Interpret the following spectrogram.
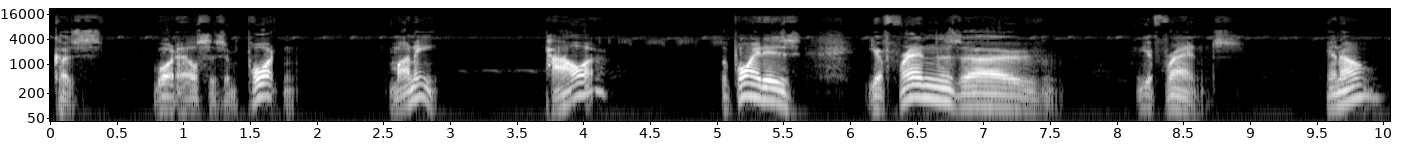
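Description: A man voicing a roguish smuggler in an audiobook, speaking bluntly and haltingly in plain colloquial words. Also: low-pitched, wildly swooping pitch, a bit bright, dry recording, pitched above the performer's own voice, exaggerated voice. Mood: earnest pleading. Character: roguish adult male smuggler, gruff but earnest.

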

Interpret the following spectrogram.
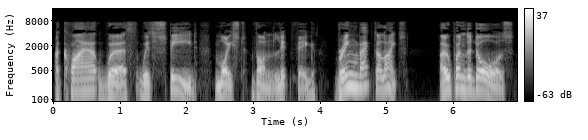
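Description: A man voicing a commanding mystical voice made of letters, intoning slowly and solemnly. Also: mid-range voice, sing-song, a bit bright, no room sound, lo-fi sound.

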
